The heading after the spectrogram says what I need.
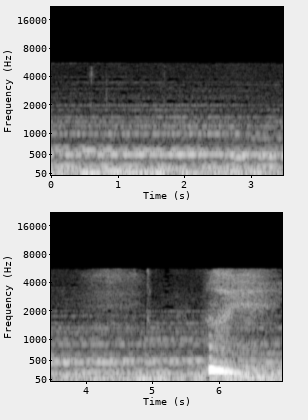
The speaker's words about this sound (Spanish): y vamos a bajar la música. Vamos a pararla.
